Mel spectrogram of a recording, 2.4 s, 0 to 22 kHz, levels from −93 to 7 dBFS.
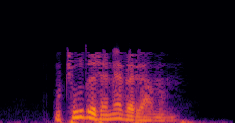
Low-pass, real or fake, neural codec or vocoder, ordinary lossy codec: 19.8 kHz; fake; codec, 44.1 kHz, 2.6 kbps, DAC; AAC, 16 kbps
